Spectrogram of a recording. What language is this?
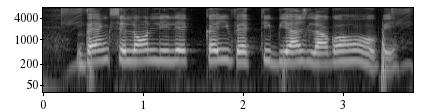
Magahi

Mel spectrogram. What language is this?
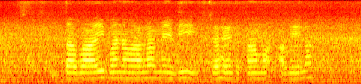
Bhojpuri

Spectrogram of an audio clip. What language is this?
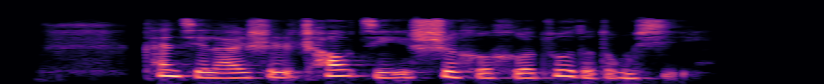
Chinese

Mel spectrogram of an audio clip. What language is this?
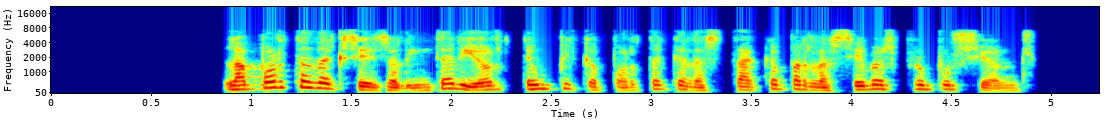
Catalan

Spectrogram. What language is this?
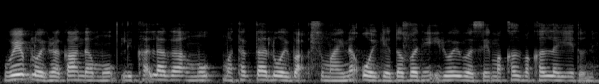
Manipuri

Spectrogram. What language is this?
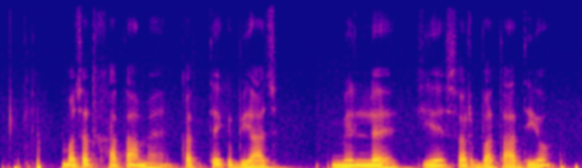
Maithili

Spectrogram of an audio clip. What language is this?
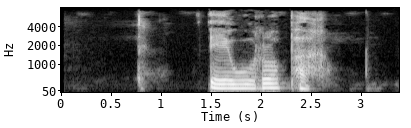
Esperanto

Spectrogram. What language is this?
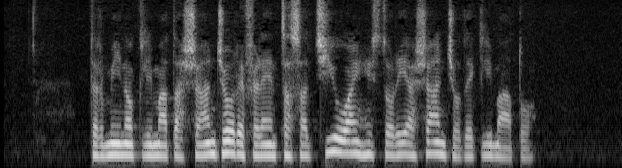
Esperanto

